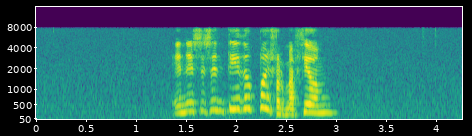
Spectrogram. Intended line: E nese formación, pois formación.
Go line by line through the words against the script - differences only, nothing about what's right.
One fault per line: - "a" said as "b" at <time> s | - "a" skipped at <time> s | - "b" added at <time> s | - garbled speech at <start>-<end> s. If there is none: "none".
- "formación" said as "sentido" at 1.8 s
